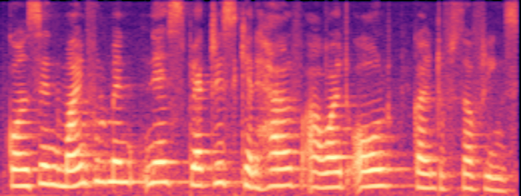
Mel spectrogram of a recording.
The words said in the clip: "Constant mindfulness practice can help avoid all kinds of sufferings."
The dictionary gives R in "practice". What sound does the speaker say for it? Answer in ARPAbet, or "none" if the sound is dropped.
none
